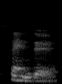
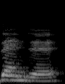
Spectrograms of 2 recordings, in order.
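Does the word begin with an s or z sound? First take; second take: s; z. First: The word begins with an s sound. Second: The word begins with a z sound. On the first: The speaker calls it wrong. "not sender" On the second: The speaker calls it right. "You ought to say Zender"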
